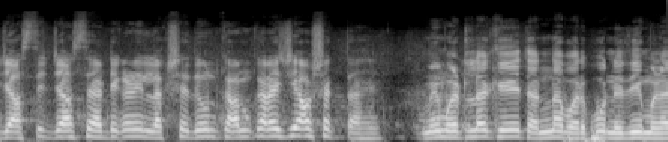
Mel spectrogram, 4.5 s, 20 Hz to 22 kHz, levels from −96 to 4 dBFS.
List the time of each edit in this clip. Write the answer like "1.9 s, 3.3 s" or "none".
2.7 s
